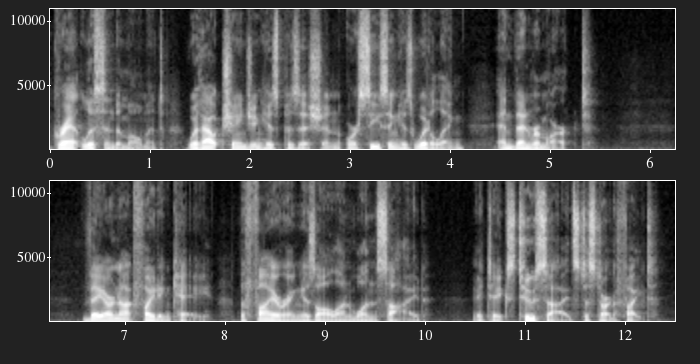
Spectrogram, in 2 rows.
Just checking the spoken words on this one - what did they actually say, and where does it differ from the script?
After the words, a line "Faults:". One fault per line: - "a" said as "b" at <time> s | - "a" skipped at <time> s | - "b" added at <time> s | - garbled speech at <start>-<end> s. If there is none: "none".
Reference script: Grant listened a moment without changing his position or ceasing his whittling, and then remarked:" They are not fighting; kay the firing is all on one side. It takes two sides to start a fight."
Grant listened a moment without changing his position or ceasing his whittling, and then remarked:" They are not fighting; kay the firing is all on one side. It takes two sides to start a fight."
Faults:
none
